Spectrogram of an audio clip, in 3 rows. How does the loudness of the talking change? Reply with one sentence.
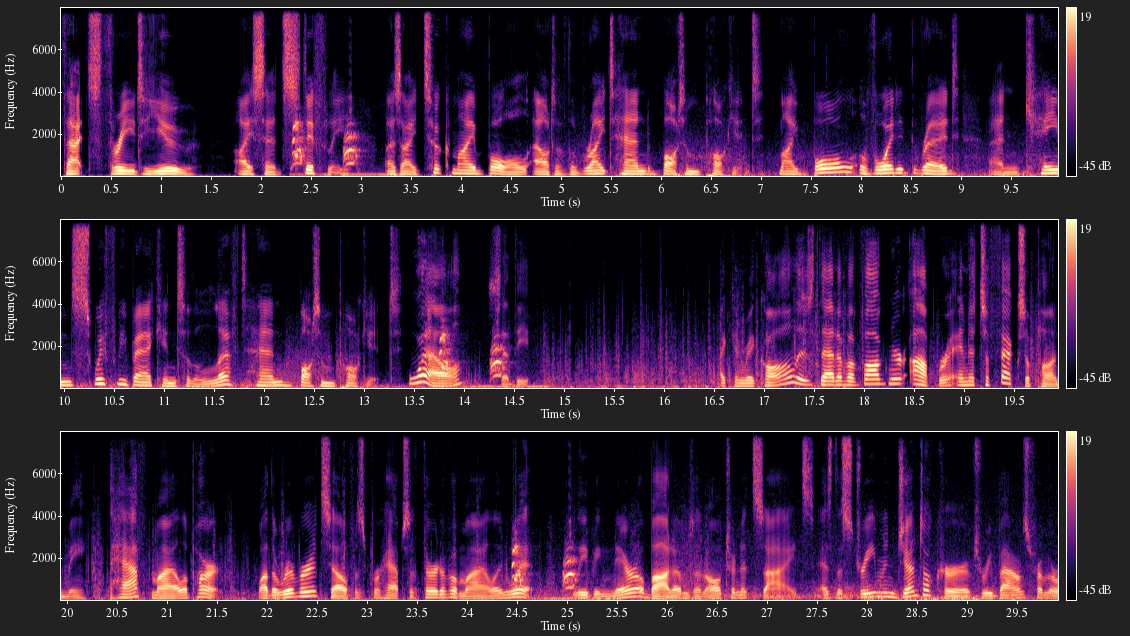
The loudness of the talking stays about the same.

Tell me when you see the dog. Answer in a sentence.
You can hear the dog from 2.2 to 3.5 s, from 13.7 to 14.8 s and from 24.4 to 25.3 s.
